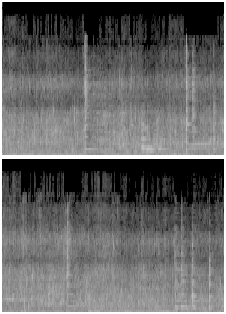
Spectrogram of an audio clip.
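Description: Boiled mutton with onion and tomato frying in a wok, a steady moderate sizzle with occasional scraping clinks of a spatula stirring, close by with no talking.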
